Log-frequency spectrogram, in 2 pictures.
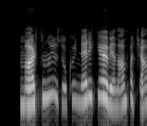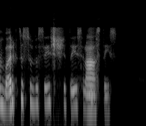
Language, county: Lithuanian, Kaunas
